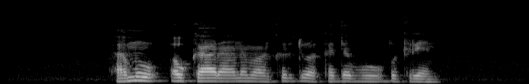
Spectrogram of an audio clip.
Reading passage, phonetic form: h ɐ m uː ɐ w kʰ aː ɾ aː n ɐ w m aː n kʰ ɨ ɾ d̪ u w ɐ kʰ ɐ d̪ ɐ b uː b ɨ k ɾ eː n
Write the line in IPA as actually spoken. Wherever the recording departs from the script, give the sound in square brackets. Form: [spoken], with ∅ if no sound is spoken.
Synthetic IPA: h ɐ m uː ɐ w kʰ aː ɾ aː n ɐ [∅] m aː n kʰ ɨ ɾ d̪ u w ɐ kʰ ɐ d̪ ɐ b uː b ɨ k ɾ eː n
